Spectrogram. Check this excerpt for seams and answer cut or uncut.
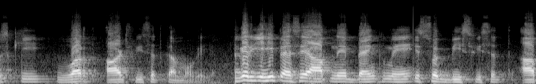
cut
